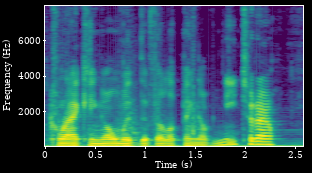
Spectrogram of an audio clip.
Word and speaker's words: Nitra: Or Nitra, more rather, Nitra. But I suppose in Hungarian it's going to be spelled or pronounced a little bit differently, so it's, well, it's Nitra in Slovak, isn't it?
